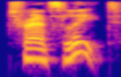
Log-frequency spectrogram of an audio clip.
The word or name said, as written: translate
